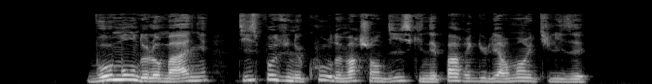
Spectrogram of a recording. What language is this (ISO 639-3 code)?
fra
